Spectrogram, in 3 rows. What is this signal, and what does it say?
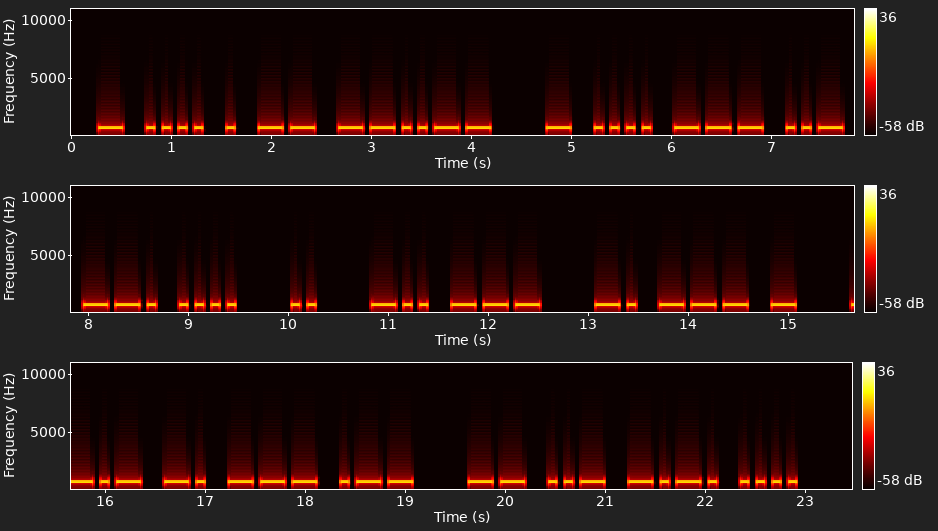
Morse code, heard as a keyed tone, about 15 wpm, 700 Hz. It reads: THEM, THOUGH I DO NOT KNOW MUCH
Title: Sentences from Top 1000 Words - Review Part 2 - 15wpm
